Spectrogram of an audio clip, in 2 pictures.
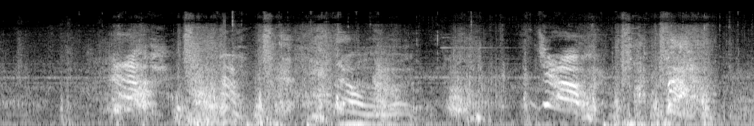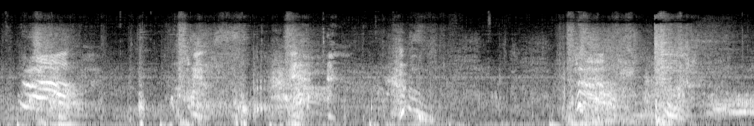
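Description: Wolves snarl and yelp in high, wavering cries.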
